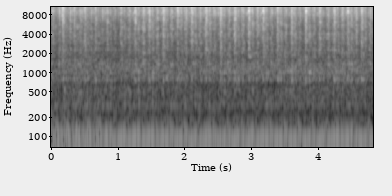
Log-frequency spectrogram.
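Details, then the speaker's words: 1979 Chevy with misfire and a suspected loose torque converter that usually clunked in drive and worst in reverse: even, steady low idle in drive with no clunk; transmission engages cleanly. "nothing in Drive either it's good"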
